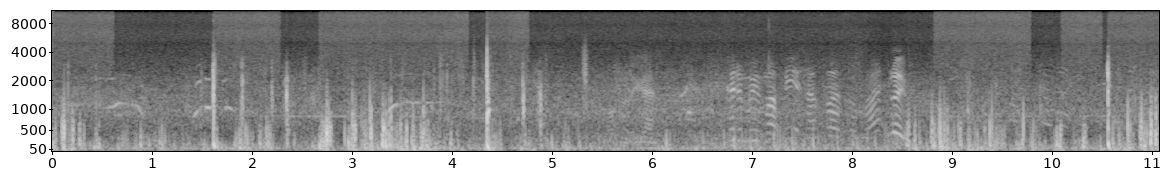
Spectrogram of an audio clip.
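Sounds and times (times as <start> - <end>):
wind rumbling on microphone: 0.0 - 11.0
football being kicked: 1.6 - 5.0, 10.5 - 11.0.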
